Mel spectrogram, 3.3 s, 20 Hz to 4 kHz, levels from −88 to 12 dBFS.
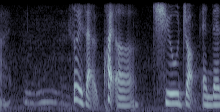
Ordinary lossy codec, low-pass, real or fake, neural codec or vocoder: none; 3.6 kHz; real; none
